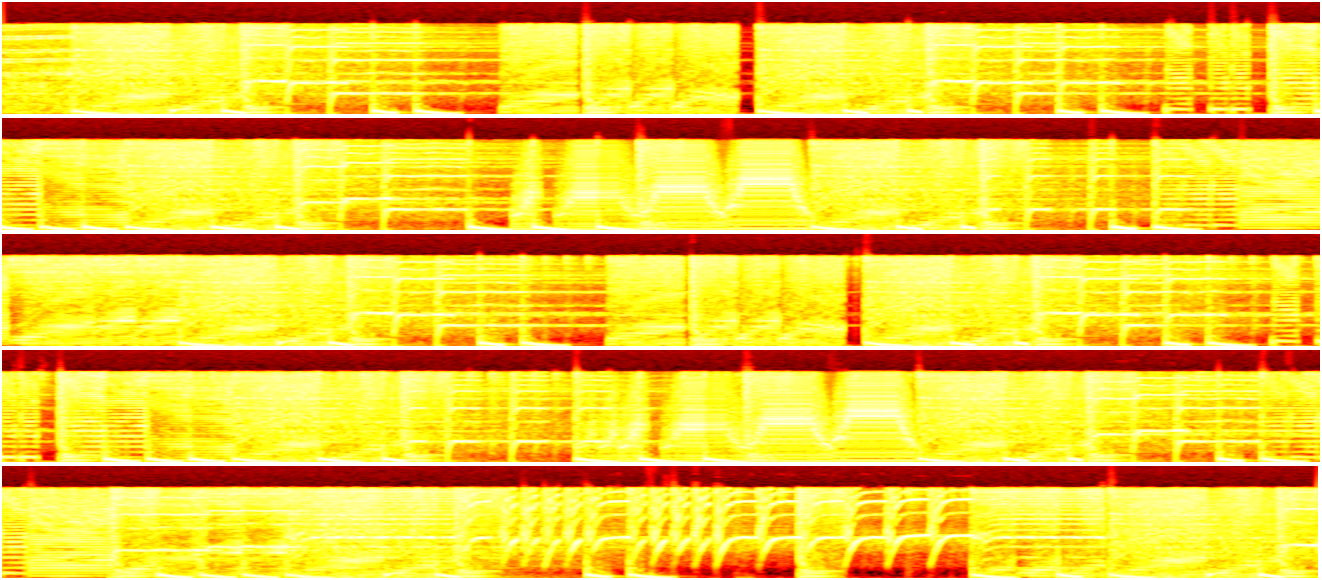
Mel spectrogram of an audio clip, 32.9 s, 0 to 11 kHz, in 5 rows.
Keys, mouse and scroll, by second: 0.7 click, 4.1 click, 5.2 click, 7.4 scroll down 2, 10.0 scroll up 2, 11.9 click, 12.5 click, 13.2 click, 13.4 scroll down 1, 14.0 scroll up 2, 14.9 click, 16.5 click, 19.0 click, 19.6 click, 21.7 click, 22.6 click, 22.7 click, 23.2 scroll down 2, 24.7-25.0 scroll up 2, 27.2 scroll up 2, 27.9 click, 29.4 middle click, 31.7 click.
